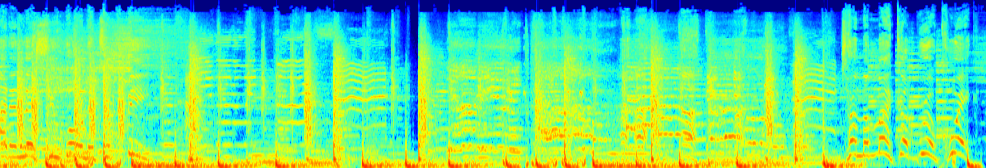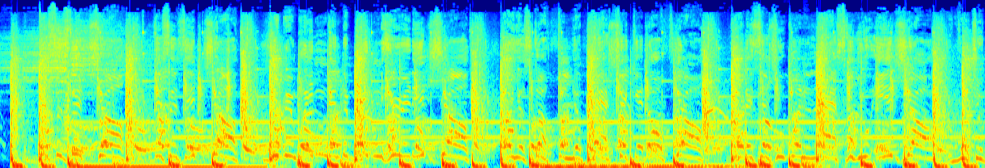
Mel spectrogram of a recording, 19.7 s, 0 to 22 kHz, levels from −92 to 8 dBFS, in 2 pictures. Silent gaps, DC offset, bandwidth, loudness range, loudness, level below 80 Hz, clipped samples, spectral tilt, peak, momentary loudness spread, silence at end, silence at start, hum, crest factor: none; under 0.1%; 19 kHz; 1 LU; -13 LUFS; -16 dBFS; 0.1%; -4 dB/octave; 0 dBFS; 4 LU; 0 s; 0 s; none; 12 dB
